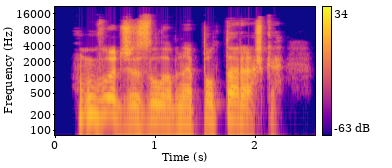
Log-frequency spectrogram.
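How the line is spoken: Through gritted teeth. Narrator (Russian): процедил Матвей

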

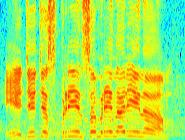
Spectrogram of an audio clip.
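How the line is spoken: Yelling. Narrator (Russian): заорал он своим людям

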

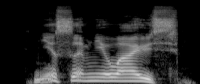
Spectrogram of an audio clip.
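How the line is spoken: Toothless mumbling commander. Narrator (Russian): прошамкал командир ополчения

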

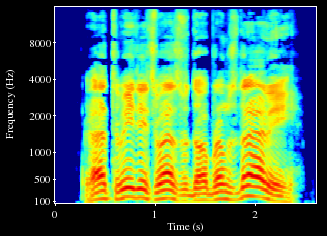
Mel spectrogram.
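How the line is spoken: Loud characteristic voice. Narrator (Russian): произнес он своим характерным громким голосом на чистом русском языке

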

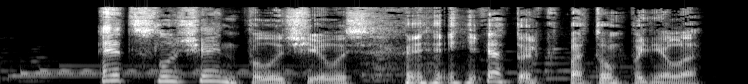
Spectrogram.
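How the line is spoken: Giggling. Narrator (Russian): хихикнула

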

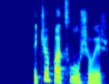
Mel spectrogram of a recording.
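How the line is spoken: Cheerful. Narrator (Russian): Весело спросила Маринка

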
